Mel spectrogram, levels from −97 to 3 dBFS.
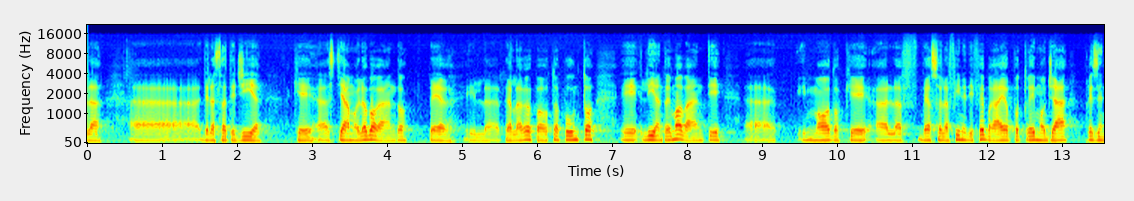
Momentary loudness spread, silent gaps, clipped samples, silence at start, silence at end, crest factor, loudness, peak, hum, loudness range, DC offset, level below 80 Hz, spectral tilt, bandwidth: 13 LU; none; under 0.1%; 0 s; 0 s; 18 dB; -22 LUFS; -4 dBFS; none; 3 LU; under 0.1%; -50 dBFS; -5.5 dB/octave; 15.5 kHz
